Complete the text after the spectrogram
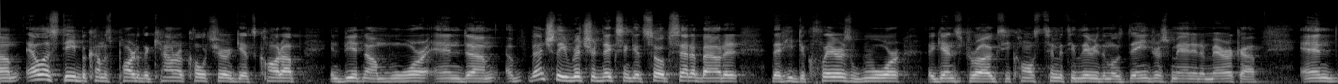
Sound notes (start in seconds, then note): none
